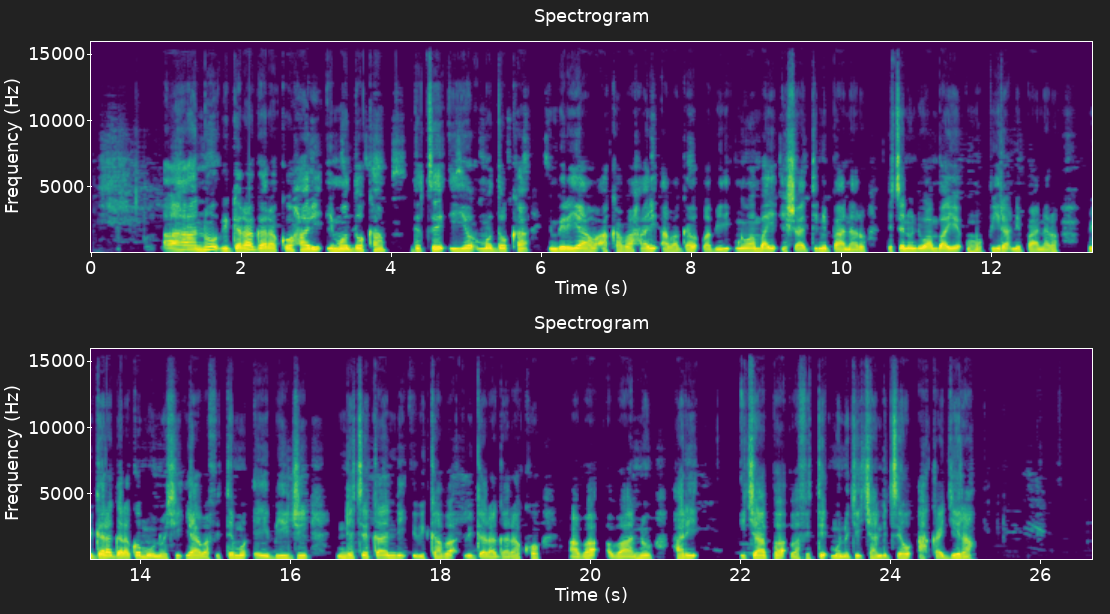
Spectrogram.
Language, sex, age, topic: Kinyarwanda, male, 18-24, finance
